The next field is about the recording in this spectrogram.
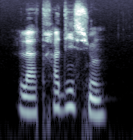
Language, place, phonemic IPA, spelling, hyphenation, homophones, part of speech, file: French, Paris, /tʁa.di.sjɔ̃/, tradition, tra‧di‧tion, traditions, noun, Fr-tradition.ogg
- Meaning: 1. tradition 2. a type of baguette or French stick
